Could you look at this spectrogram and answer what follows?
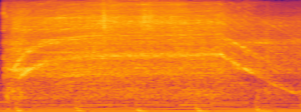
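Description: A power saw cutting wood pieces for a birdhouse, running in a steady high whine that dips as it bites through the board, loud and close, with no talk.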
